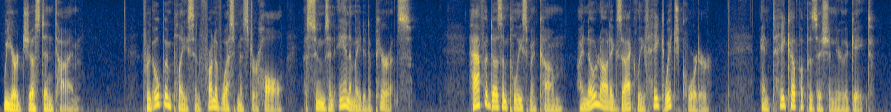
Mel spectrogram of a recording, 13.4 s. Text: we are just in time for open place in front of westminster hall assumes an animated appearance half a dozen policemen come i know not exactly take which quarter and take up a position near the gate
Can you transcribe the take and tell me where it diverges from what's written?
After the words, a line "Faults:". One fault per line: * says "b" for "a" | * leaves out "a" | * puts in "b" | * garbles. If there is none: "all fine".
we are just in time for open place in front of westminster hall assumes an animated appearance half a dozen policemen come i know not exactly take which quarter and take up a position near the gate
Faults:
all fine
